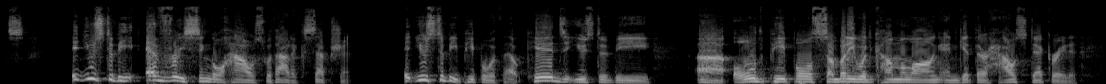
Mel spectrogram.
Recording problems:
distortion; slight; 4% of the sound clipped

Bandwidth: 15.5 kHz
